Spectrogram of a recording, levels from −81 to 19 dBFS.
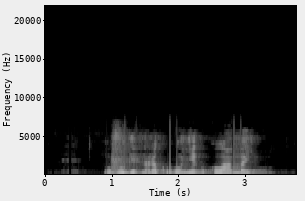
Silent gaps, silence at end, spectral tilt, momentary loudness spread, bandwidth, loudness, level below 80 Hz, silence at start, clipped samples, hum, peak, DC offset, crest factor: none; 0.45 s; -7.5 dB/octave; 10 LU; 7.4 kHz; -21 LUFS; -48 dBFS; 0.9 s; under 0.1%; none; -4 dBFS; under 0.1%; 18 dB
